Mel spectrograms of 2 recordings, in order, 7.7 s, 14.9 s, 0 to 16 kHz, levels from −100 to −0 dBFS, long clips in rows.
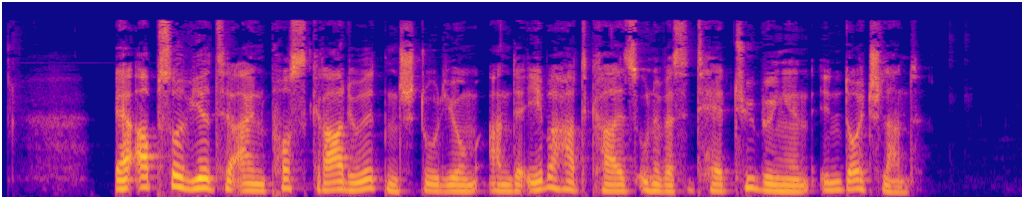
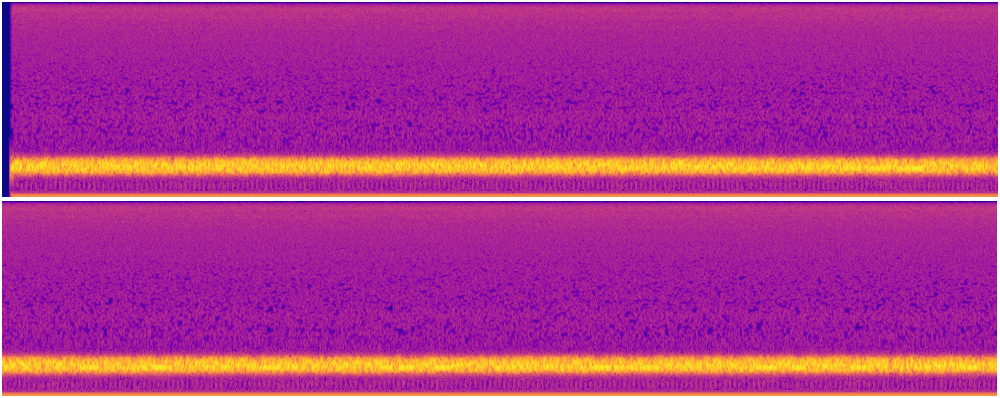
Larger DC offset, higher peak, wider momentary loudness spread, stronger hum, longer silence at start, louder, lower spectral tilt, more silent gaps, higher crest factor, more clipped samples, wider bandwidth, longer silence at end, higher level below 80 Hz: second, under 0.1% vs 3%; second, -4 dBFS vs 0 dBFS; first, 8 LU vs 2 LU; neither; first, 0.85 s vs 0.05 s; second, -21 LUFS vs -10 LUFS; first, -6 dB/octave vs -2.5 dB/octave; neither; first, 18 dB vs 10 dB; neither; second, 11.5 kHz vs 16 kHz; first, 0.8 s vs 0 s; about the same, -58 dBFS vs -62 dBFS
